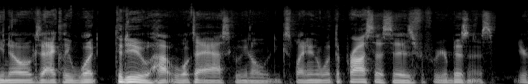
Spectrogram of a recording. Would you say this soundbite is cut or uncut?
cut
